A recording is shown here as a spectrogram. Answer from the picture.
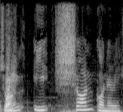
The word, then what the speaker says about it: Sean: Se escribe Sean y sí. Se dice Sean. Pero cuando es Lennon, es John Lennon.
